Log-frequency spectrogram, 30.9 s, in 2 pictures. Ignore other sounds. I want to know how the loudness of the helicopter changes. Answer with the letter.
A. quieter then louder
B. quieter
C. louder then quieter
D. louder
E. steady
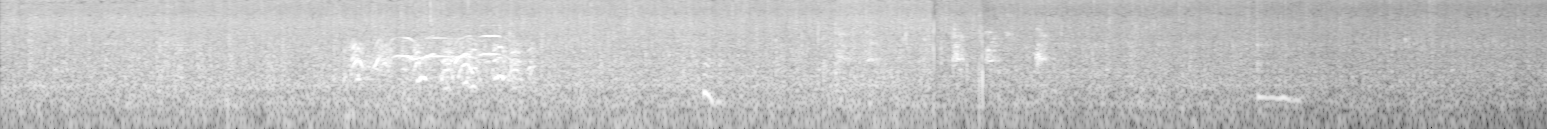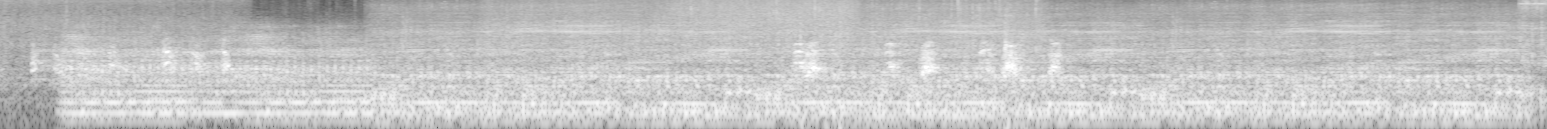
E.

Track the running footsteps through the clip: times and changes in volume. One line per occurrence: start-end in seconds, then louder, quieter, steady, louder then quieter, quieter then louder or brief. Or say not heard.
not heard.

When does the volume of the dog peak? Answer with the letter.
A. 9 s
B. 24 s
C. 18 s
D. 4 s
D.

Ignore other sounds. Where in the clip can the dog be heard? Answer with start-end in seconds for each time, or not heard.
3.4-5.3, 8.2-10.7, 15.8-17.8, 23.4-26.1.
